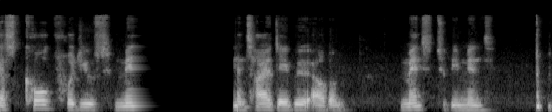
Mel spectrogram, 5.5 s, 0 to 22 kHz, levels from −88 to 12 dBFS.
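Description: At 1.33 s the audio stops and the receiver keeps the last sound going as a buzz that fades out. There's then about 0.82 s of near silence before things pick up again at 2.40 s, with the stretch in between gone for good. That's a long network dropout, likely lost packets on the way.

Right after, from 2.47 to 3.49 s, the speech runs about 11% fast at normal pitch and sounds a bit hurried. That's a jitter buffer speed-up: packets arrived in a bunch after the gap, and the receiver trimmed out tiny pitch-period slices, something like 150 ms in total, to bring the delay back down. Through all of it the Opus call path is audible in the top end, which stops around 12 kHz.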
